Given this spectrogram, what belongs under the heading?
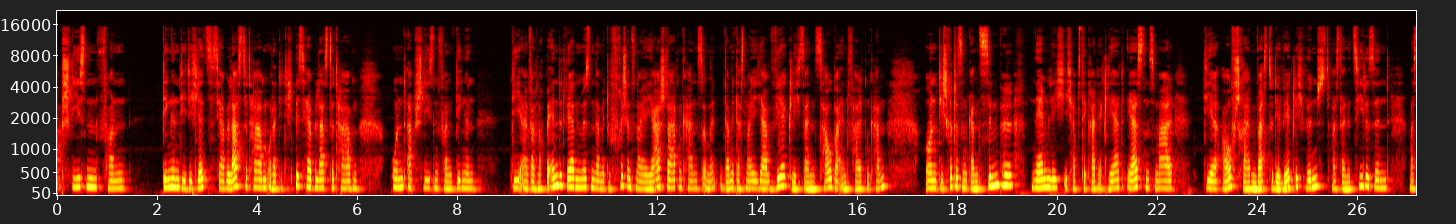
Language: German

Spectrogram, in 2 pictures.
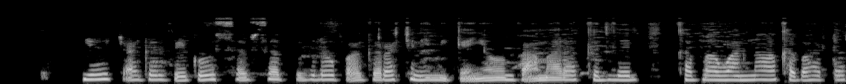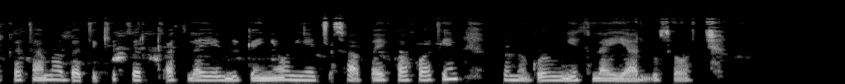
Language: Amharic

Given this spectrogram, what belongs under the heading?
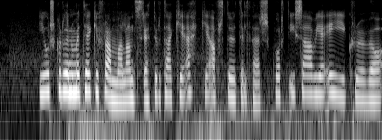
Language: Icelandic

